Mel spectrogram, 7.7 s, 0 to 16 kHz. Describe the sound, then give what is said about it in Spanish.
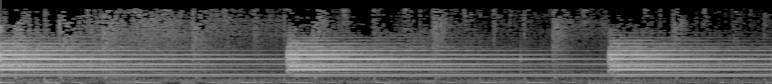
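Three deep, resonant New Year's Eve bell chimes ring out slowly and evenly, each one loud at first and then humming away into a long fading tone, with no voices. “Campanadas, gran noche y después el misterio de 2024.”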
